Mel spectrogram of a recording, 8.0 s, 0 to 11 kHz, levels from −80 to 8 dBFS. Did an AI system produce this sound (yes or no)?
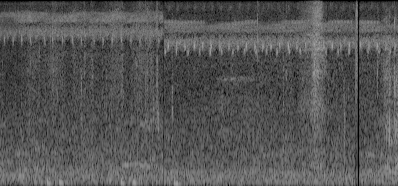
no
